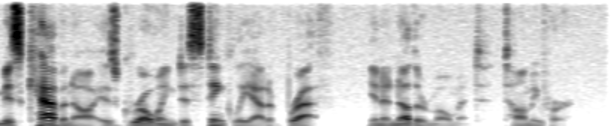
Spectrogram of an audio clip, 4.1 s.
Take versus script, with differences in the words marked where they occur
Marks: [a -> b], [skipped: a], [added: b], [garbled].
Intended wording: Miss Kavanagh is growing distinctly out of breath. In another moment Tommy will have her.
Miss Kavanagh is growing distinctly out of breath. In another moment Tommy [skipped: will have] her.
